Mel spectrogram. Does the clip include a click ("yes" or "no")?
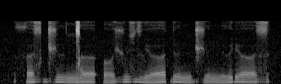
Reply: yes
